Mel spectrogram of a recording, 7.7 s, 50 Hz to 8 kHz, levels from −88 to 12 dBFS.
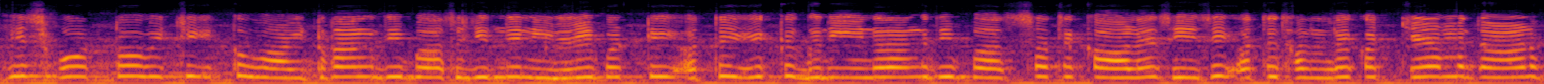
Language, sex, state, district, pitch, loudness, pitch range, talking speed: Punjabi, male, Punjab, Fazilka, 320 Hz, -12 LUFS, 305-335 Hz, 195 wpm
